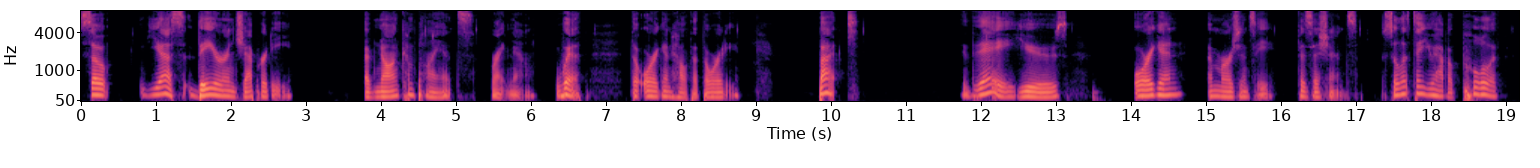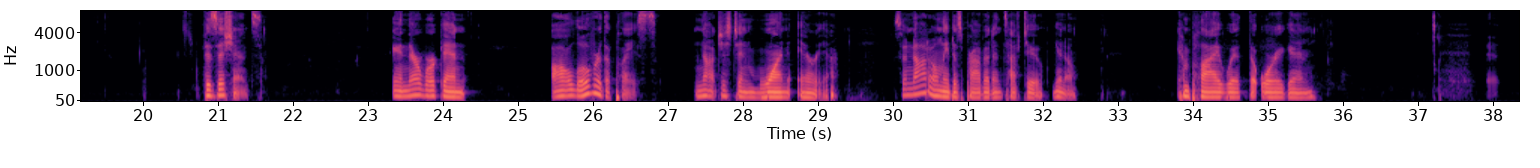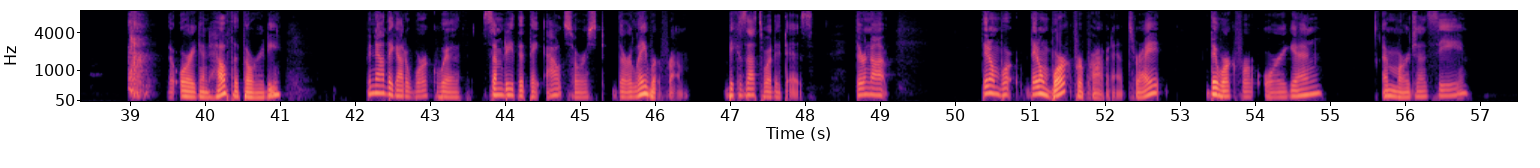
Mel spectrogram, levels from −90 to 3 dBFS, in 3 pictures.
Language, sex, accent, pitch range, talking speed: English, female, American, 115-160 Hz, 100 wpm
